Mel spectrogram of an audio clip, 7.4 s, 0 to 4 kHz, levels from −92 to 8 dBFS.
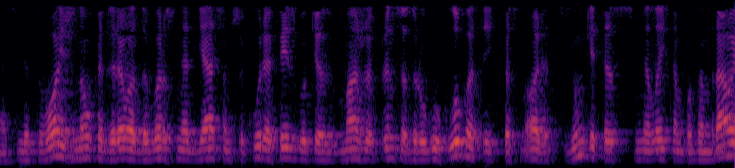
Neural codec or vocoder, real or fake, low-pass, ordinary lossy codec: none; real; 3.6 kHz; MP3, 24 kbps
